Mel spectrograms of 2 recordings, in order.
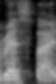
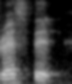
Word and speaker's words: respite: so much respite respite so it's not respite it's respite uh the E is silent thank you so much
